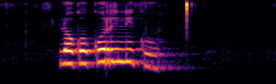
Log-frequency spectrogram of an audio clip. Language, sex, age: Tsonga, female, 21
